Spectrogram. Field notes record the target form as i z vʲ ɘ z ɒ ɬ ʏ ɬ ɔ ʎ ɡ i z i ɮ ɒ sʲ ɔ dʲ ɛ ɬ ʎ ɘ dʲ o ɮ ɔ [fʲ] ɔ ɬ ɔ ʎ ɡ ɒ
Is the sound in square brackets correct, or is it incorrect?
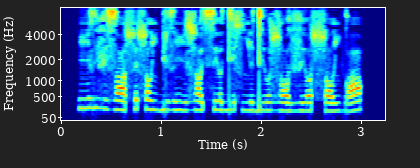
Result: incorrect: vʲ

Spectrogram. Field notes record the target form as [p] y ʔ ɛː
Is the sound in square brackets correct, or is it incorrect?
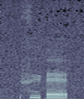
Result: incorrect: f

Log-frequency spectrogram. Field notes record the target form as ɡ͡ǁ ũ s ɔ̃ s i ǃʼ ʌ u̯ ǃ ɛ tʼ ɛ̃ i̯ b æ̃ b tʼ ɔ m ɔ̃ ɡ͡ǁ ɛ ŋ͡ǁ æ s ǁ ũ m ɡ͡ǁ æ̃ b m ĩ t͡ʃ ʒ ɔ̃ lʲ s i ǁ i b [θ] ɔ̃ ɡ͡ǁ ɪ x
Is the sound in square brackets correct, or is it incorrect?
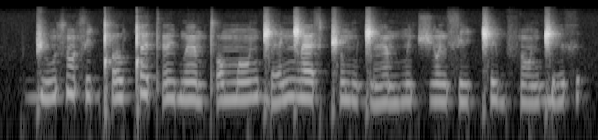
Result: correct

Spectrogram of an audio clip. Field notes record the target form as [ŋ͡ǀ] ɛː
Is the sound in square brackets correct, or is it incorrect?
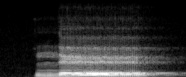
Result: incorrect: n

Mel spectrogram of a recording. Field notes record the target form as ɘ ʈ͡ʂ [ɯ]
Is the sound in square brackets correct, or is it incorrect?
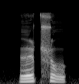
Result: incorrect: ʊ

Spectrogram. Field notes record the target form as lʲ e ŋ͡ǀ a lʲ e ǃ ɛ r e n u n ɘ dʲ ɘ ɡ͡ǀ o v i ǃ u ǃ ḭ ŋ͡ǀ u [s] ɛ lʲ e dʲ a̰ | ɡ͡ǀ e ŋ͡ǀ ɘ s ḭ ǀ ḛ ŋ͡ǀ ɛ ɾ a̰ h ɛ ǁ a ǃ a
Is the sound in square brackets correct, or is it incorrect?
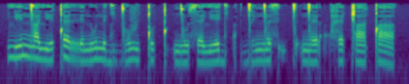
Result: correct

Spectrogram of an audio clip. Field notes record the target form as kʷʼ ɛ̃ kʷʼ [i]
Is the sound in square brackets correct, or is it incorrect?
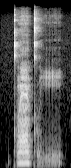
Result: incorrect: ḭ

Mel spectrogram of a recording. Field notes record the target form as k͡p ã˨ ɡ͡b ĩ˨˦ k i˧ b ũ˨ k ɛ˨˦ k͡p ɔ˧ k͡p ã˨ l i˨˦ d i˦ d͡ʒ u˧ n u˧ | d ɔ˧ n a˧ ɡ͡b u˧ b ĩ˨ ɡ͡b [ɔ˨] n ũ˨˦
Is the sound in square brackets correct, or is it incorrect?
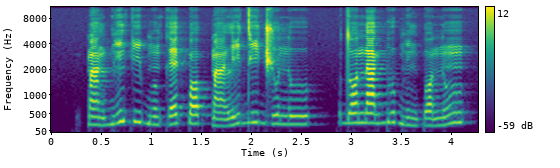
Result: correct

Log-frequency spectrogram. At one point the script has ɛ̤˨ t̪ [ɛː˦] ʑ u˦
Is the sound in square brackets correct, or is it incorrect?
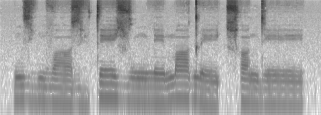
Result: incorrect: eː˦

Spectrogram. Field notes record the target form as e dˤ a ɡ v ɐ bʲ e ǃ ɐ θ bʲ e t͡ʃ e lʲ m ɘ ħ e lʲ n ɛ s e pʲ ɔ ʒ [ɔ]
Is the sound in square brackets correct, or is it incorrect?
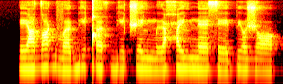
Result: correct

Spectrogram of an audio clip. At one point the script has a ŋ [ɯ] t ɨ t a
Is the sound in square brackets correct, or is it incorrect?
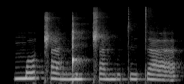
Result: incorrect: u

